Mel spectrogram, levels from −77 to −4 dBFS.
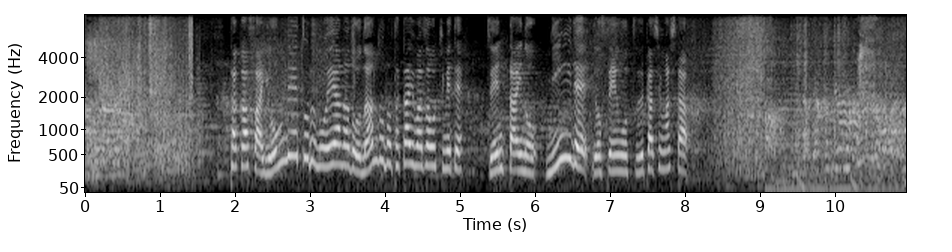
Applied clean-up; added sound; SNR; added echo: none; none; none; none.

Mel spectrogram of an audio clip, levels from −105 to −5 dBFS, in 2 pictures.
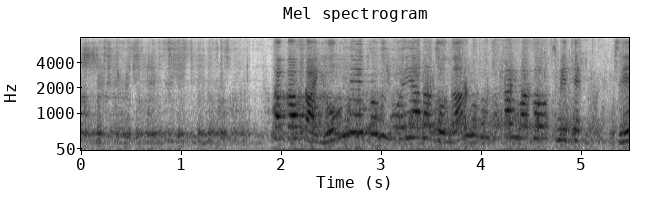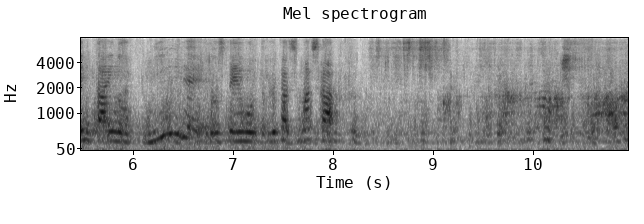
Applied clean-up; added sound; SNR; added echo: neural separator model SepFormer DNS4.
